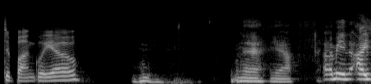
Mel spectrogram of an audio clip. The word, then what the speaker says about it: de Blasio: Also, small correction, it's pronounced Debunglio. Yeah. I mean, I said it too. I when I heard Giuliani say this, I hate that I have to defend Bill de Blasio, but I can't let, credit where credit is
